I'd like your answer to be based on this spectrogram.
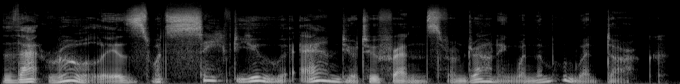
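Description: A man voicing an ancient female sea serpent, sly and amused, with a soft, hissing, sing-song whisper. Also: lowish voice, sing-song, slow, vocal fry, husky, dry recording, studio quality, full character voice.

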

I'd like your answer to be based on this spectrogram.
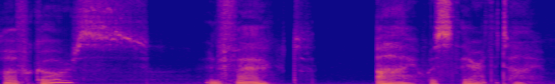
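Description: A man voicing an ancient female sea serpent, sly and amused, with a soft, hissing, sing-song whisper. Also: on the low side, lively intonation, very slow, slightly rough, no echo, studio quality, full character voice.

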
